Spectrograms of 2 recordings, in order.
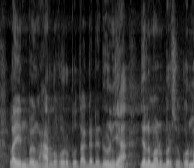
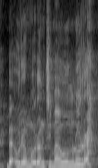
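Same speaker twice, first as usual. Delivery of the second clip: laughing; 10 semitones higher, 6 dB louder than usual. Real, not acted. Laughing punchline after the quote.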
